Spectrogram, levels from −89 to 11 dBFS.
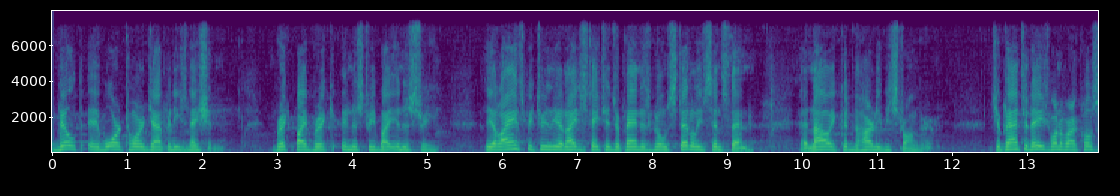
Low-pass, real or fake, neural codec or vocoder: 7.2 kHz; fake; vocoder, 22.05 kHz, 80 mel bands, HiFi-GAN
